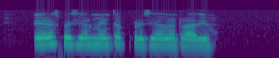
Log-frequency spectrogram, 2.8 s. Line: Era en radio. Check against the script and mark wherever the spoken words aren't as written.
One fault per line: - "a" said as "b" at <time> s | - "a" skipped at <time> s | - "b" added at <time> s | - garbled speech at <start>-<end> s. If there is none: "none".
- "especialmente apreciado" added at 0.5 s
